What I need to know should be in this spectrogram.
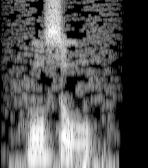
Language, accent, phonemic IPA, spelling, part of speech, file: English, UK, /ˈwɔːlsɔːl/, Walsall, proper noun, En-uk-Walsall.ogg
- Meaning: A town and metropolitan borough in the West Midlands, England (OS grid ref SP0198)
